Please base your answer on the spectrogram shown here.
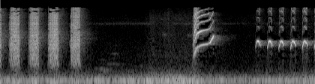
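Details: Ashy drongo sharp-strike lure: four harsh broadband snaps, a pause, a rising forked whistle, then a quick series of six short clipped notes.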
